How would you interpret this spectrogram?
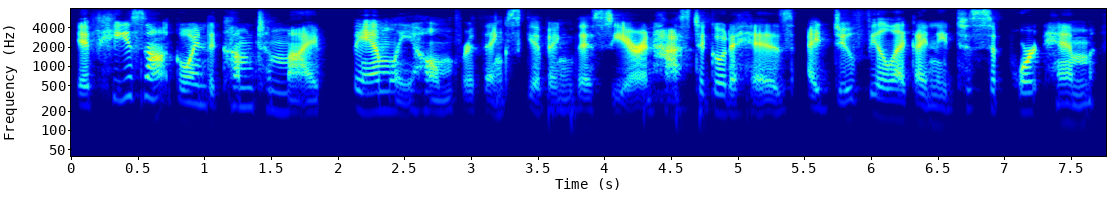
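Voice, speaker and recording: A cheerfully wicked wife calling a comedy radio show. Her voice is heavily creaky yet bright, with lively swings of pitch and a matter-of-fact glee. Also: normal speed, hardly any pauses, no room sound, full character voice, rough recording. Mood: earnest, mischievous. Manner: gleefully matter-of-fact about wicked things. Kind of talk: improvised comedy radio call-in.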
